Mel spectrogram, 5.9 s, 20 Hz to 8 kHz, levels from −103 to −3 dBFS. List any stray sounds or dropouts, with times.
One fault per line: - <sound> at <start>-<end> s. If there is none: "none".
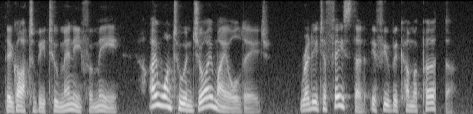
- dropout at 5.4-5.6 s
